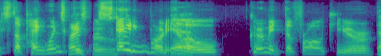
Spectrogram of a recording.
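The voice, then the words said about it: Kermit the Frog character voice. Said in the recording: “should I do the Kermit voice?”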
